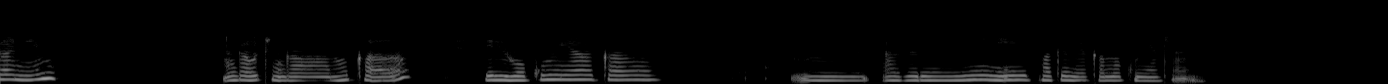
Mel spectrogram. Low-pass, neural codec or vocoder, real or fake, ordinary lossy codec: 3.6 kHz; none; real; none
